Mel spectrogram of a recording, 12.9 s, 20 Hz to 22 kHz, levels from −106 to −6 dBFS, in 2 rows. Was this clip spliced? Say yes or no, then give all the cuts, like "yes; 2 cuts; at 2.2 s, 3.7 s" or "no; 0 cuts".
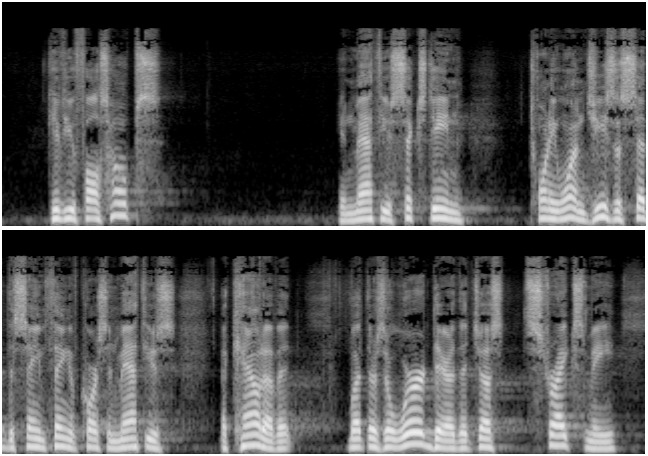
no; 0 cuts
